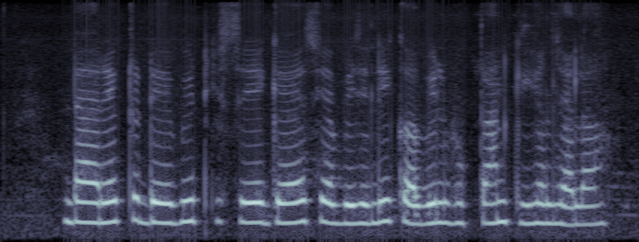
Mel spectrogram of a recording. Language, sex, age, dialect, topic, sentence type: Bhojpuri, female, 18-24, Western, banking, statement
